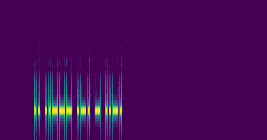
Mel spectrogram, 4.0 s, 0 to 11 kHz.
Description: Morse code, heard as a keyed tone, about 44 wpm, 700 Hz. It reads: I2RTF
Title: Call Signs - 45wpm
